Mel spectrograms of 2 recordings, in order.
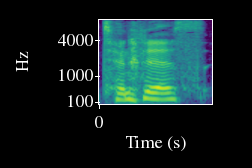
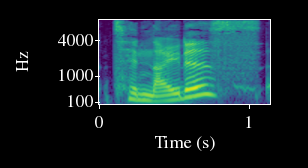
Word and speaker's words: tinnitus: But one of the most common symptoms to pay attention to is tinnitus yeah, it's pronounced tinnitus, not tinnitus. Common mistake.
